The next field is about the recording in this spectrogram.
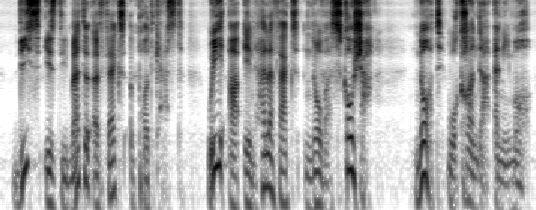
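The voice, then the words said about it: Put-on Wakandan accent. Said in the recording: “I can do like a Wakanda accent. You ever see Black Panther?”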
